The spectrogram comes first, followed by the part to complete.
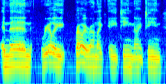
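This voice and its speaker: A man in his thirties from New York State with a low, raspy voice, a musician guest talking casually in an interview, animated and rambling with lots of fillers. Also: normal speed, slight background noise.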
